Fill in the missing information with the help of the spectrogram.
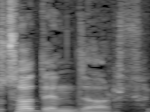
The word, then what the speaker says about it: Sottendorff: Los delirios de von Sotendorf.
